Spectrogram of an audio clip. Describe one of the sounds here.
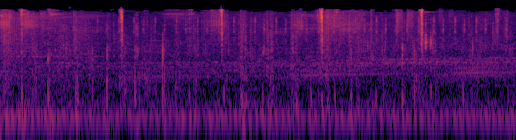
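Footsteps run quickly across a hard stone floor.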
